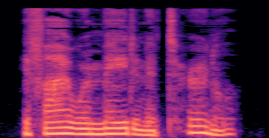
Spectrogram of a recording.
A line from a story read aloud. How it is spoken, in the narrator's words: breathed, almost in his ear, scarcely heard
